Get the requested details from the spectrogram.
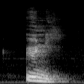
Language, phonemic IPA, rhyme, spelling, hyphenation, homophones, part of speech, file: Dutch, /ˈy.ni/, -yni, unie, unie, uni, noun, Nl-unie.ogg
- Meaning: union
